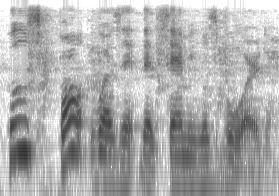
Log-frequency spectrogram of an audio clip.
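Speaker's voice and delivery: usual speaking voice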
